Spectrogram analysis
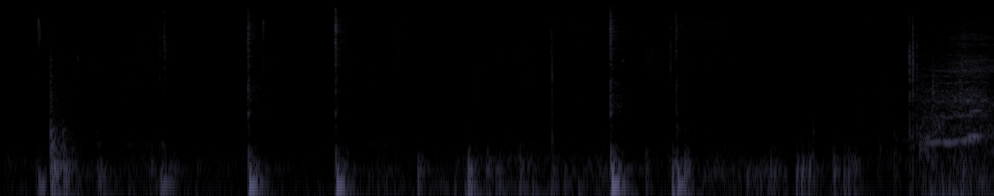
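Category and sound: household object, chair squeaking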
